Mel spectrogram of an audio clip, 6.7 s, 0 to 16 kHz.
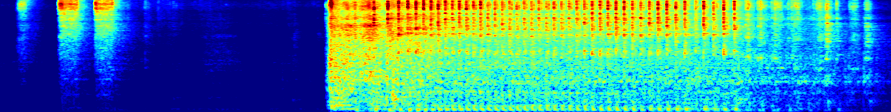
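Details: MTD Yard Machines 24-inch snowblower found with its carburetor unbolted. Refitted with a new gasket; on full choke with starting fluid it fires first pull, chugs evenly, then dies after about four seconds. Suspected fuel starvation.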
